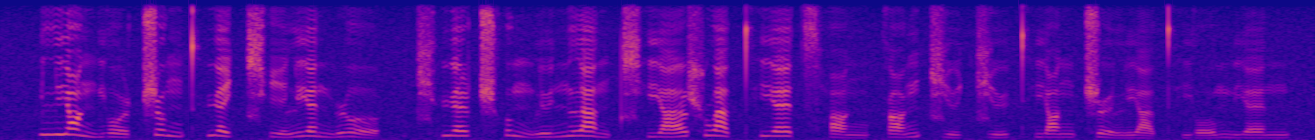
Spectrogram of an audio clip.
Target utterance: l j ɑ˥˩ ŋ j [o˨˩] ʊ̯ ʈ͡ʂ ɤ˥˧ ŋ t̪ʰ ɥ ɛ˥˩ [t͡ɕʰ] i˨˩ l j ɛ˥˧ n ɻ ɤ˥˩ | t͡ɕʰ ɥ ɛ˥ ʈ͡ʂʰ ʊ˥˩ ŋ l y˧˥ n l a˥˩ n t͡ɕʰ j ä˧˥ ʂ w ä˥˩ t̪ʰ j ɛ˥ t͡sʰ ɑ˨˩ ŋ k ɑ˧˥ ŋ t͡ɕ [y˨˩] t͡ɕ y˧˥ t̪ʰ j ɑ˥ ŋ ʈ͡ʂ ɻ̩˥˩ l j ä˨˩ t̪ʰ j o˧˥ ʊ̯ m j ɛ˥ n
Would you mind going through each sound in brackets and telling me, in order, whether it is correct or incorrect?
correct, correct, correct

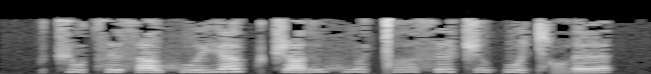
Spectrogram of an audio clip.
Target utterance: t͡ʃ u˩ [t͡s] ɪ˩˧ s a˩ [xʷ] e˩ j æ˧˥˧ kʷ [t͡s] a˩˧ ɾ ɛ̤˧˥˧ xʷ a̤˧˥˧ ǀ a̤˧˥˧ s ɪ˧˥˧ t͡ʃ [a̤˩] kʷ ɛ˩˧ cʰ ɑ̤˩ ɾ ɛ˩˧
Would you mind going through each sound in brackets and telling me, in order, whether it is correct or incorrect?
correct, correct, incorrect: t͡ʃ, incorrect: a̤˧˥˧

